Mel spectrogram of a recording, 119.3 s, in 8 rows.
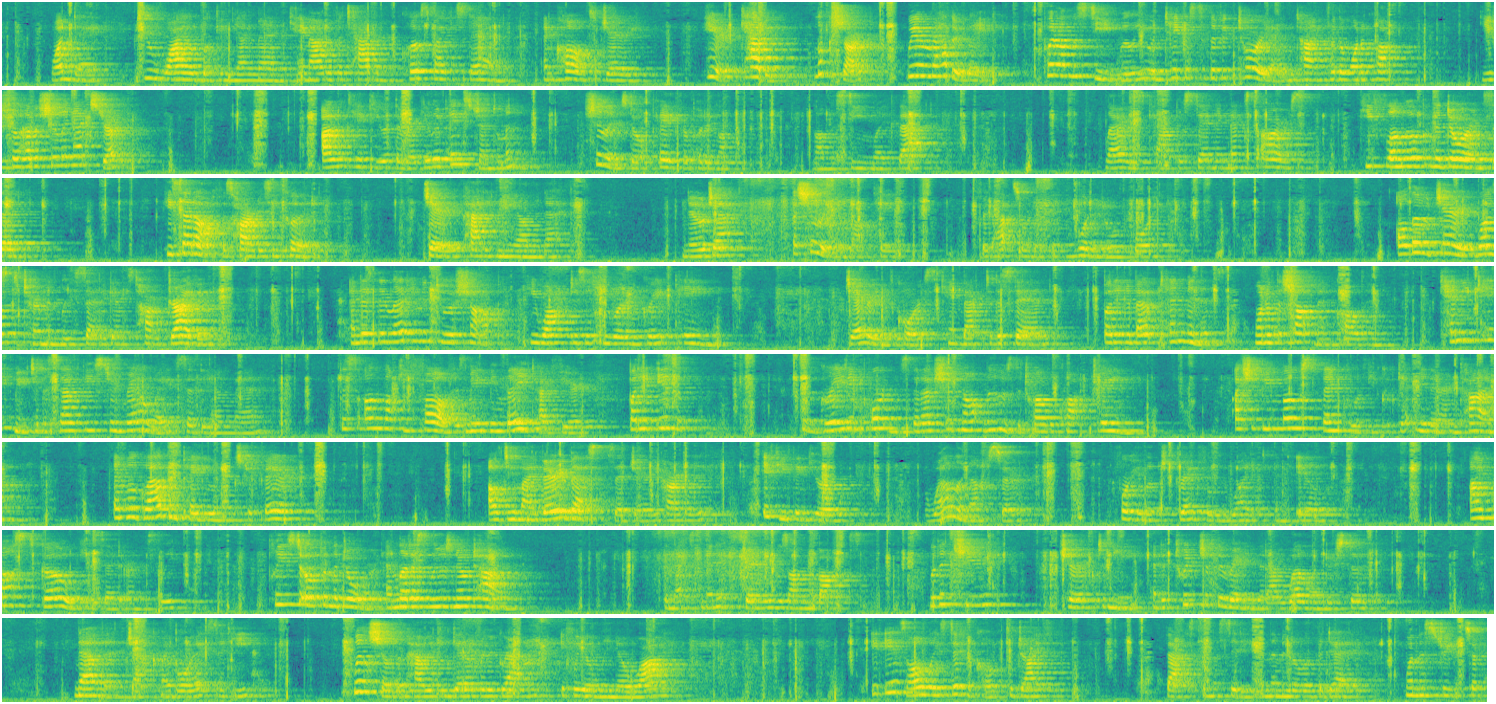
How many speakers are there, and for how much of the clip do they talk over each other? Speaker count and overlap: one, no overlap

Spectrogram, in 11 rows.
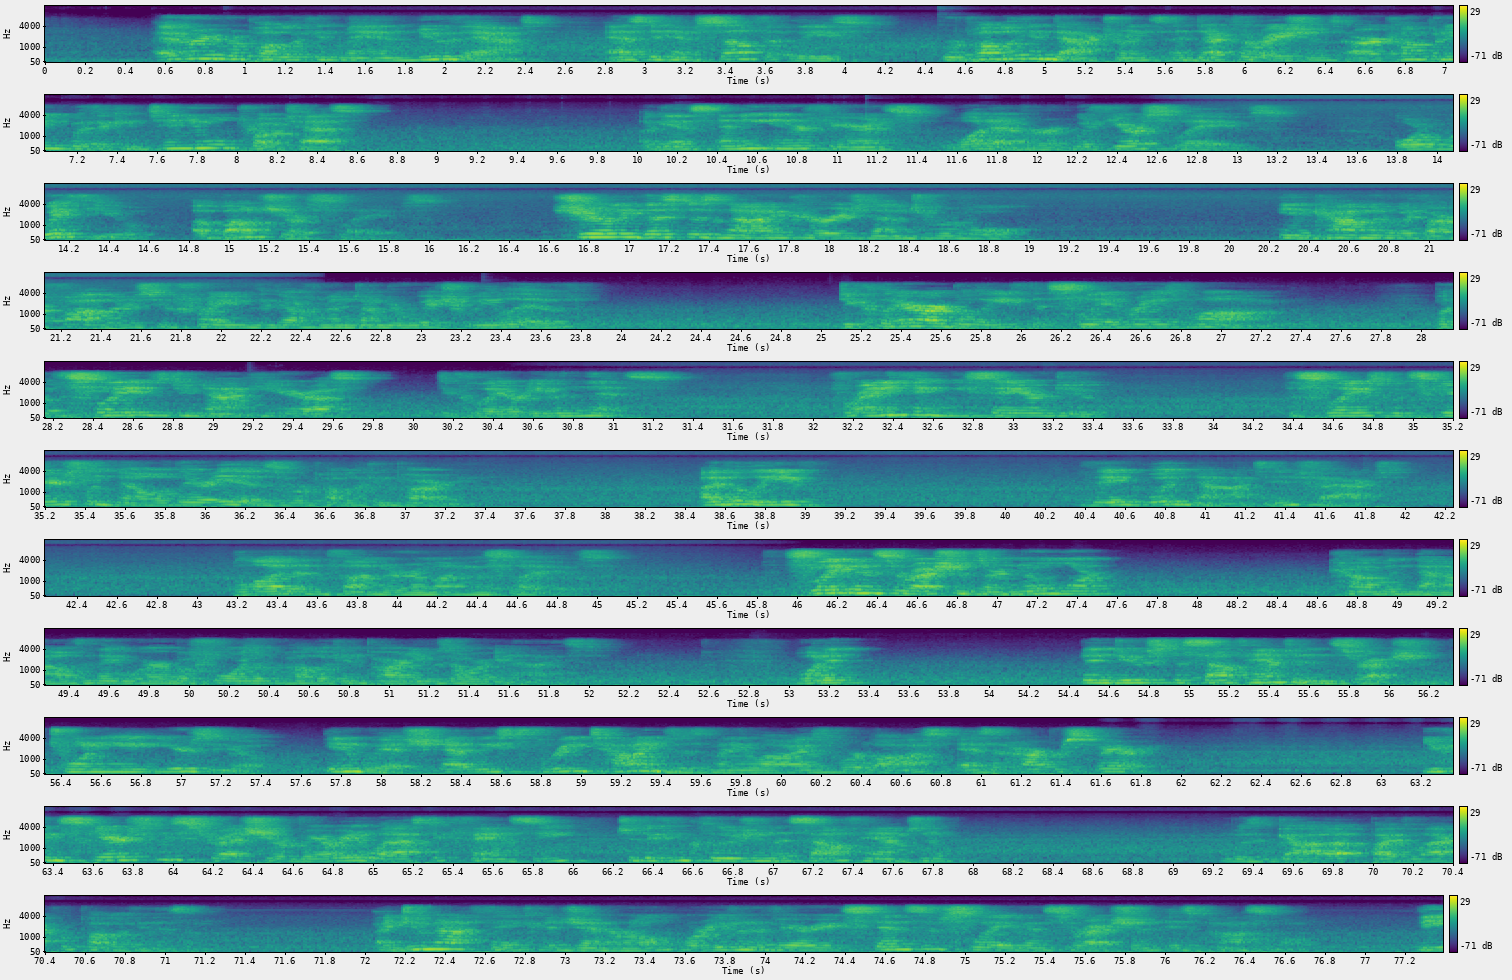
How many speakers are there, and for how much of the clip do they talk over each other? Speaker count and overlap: one, no overlap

